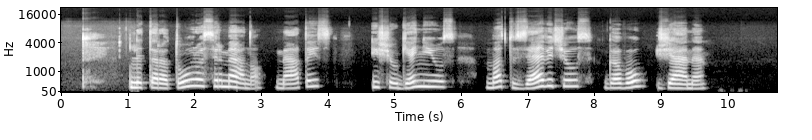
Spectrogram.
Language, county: Lithuanian, Klaipėda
